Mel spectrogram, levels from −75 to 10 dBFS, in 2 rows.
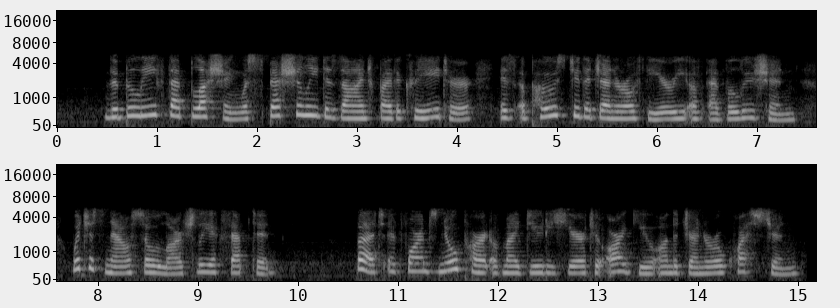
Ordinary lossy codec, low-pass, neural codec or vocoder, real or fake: Opus, 16 kbps; 5.4 kHz; none; real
